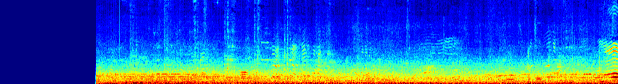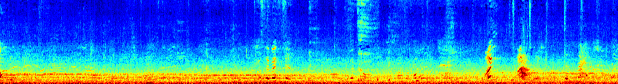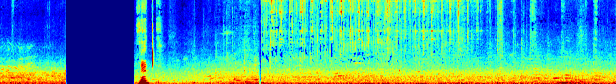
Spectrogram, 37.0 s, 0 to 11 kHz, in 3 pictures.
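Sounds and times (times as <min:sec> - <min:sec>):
outdoor background noise: 0:02.0 - 0:26.0, 0:27.4 - 0:37.0.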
